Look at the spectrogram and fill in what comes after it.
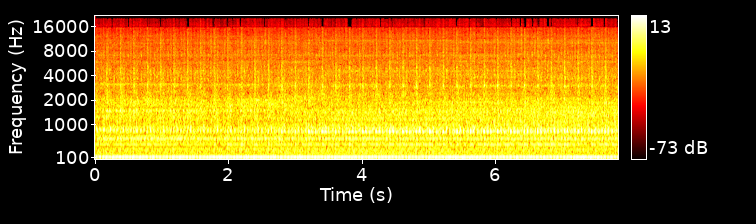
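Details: Opel Rekord P1 engine at idle: light, regular clacking about 2.5 per second over a steady idle, source not pinned down; engine clacking noise.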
